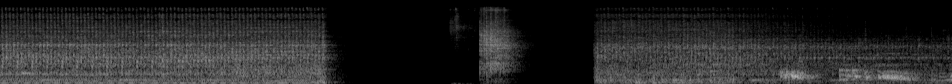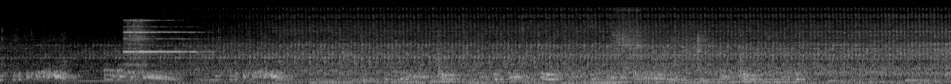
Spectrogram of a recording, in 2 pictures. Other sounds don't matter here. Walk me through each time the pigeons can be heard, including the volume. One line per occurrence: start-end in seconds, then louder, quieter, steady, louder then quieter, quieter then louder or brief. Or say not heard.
7.8-17.6 steady.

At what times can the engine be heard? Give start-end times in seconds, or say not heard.
0.0-3.3, 5.9-19.0.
